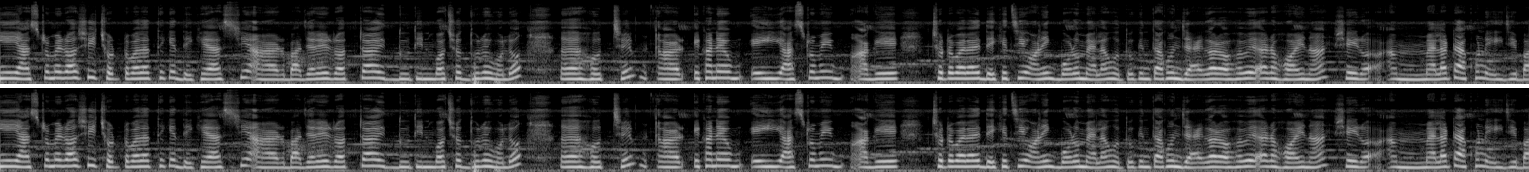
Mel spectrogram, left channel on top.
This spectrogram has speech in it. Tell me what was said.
এই আশ্রমের রথ সেই ছোট্টবেলার থেকে দেখে আসছি, আর বাজারের রথটা 2-3 বছর ধরে হচ্ছে। আর এখানে এই আশ্রমেই আগে ছোটোবেলায় দেখেছি অনেক বড় মেলা হতো, কিন্তু এখন জায়গার অভাবে আর হয় না। সেই মেলাটা এখন এই যে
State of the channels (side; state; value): both; identical; correlation 1.00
